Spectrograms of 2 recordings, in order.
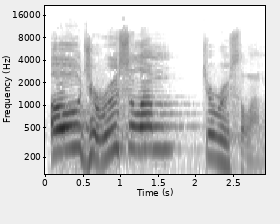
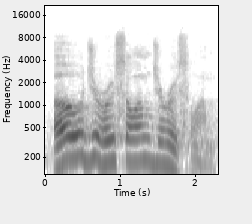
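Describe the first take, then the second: First: Loud, high drawn-out call, then dropping; longing cry. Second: Understated lament. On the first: Caring father calling to his children, in loud longing. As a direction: cry out the name like an aching parent. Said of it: "Do you hear the longing of a". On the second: Jesus lamenting over his city, in restrained longing. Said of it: "He whispers the words that we find". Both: Acted.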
